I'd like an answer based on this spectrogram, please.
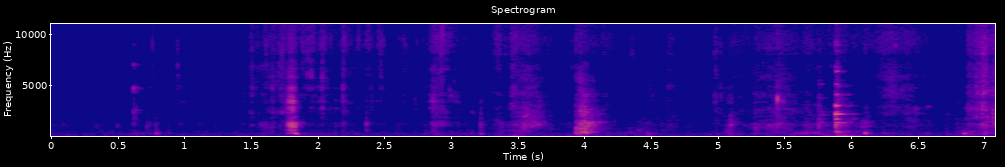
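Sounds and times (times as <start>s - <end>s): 
chewing food with sun-dried tomatoes: 0.4s - 5.8s.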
